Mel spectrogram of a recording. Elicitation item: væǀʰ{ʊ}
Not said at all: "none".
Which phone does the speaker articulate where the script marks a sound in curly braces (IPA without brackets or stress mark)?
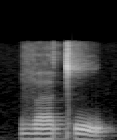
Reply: u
